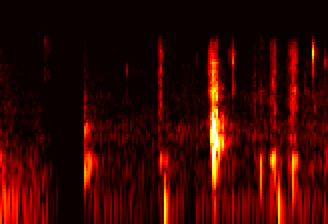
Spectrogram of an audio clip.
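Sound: hiccup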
